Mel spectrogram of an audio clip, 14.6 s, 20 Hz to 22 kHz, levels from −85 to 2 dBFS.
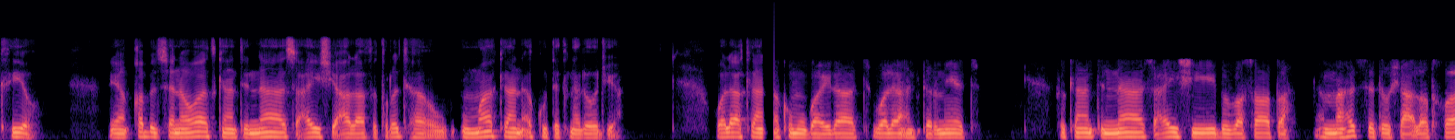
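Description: At 7.62 s the speech cuts out in a handover gap lasting 120 ms, until 7.74 s. The call is moving from one network to another, and no speech frames arrive while the new link comes up. The sound fades within a few tens of milliseconds into true silence, then resumes. Unlike ordinary packet loss, the gap holds no concealment: no stretched or repeated fragments and no buzzy filler. The audio simply stops and starts again.

From 7.74 s to the end, the call shows a fallback to narrowband. Before the handover, the AMR wideband (HD Voice) codec carries faint or no audible damage, and the clear speech fits its highest rate. After the switch, everything above 4 kHz is gone, and the speech turns muffled and rougher, as an AMR narrowband codec at 12.2 kbit/s sounds. What sets this apart from a simple low-pass filter is the sudden, lasting change at the handover, together with coding roughness in the remaining band.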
